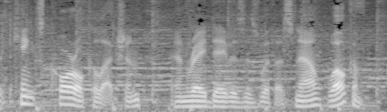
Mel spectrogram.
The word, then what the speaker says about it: Davies: It was written by Ray Davies, and yes, that is the way he pronounces his name.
